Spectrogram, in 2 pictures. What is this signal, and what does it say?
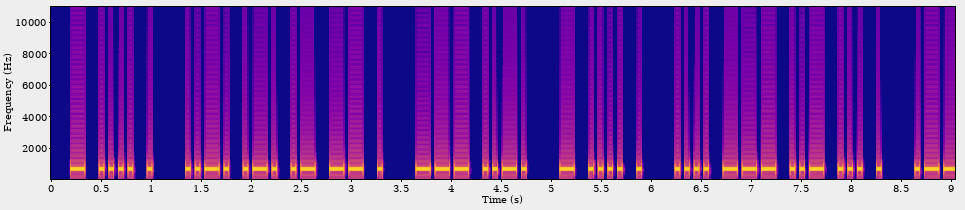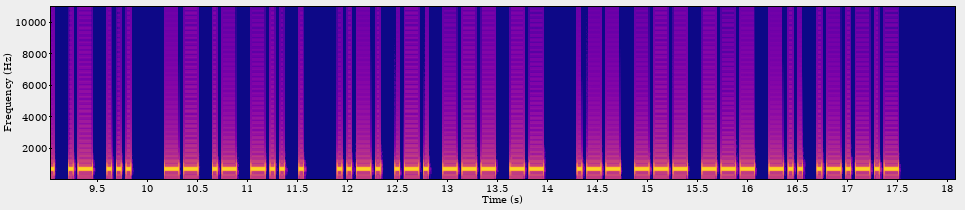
Morse code, heard as a keyed tone, about 25 wpm, 700 Hz. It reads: THE FRAME OF THE HOUSE WAS MADE FROM WOOD.
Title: Sentences from Top 1000 Words - Review Part 6 - 25wpm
